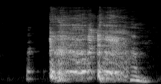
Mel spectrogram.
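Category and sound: human body sound, cough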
